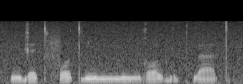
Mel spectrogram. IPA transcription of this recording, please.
ŋ ɡ ɛ t f ɔ t ʎ ĩ mː ĩ ŋ ɡ ɔ lˠ ɡʷ ʌ kʷʰ a t

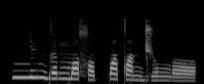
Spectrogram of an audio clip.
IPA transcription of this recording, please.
nː y˦ ŋ ɡ œ˧ ŋ͡m ɔ˧ sˤ œ˨ pː a˧ tˤ i˨ n d͡ʒ o˨ ŋ ɔ˨

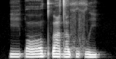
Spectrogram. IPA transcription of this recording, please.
iː p ɔː kʷʼ iː dˤ iː xʷ e xʷ i

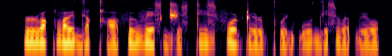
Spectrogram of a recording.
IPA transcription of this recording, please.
ɹ u˦ q β ə˦ e̯ d̪ i˨ qʰ ɔ˨ θ ɯ˦ β e˦ s d͡ʒ ʏ˨ s t i˦ z f o˦ ʈ ʏ˨ ɹ kʷʼ i˨ ɖ ɓ u˦ d̪ i˦ s β ə˨ ɓ ʏ˦ o̯

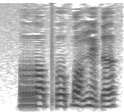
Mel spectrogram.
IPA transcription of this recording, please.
r ɔ˨˩ pʼ o˨˩˦ ɓ ɔ˨˩˦ n ẽ˨˩ ɗ ə˨˦

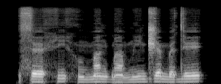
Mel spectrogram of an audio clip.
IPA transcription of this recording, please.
s ɛ˨ h ĩ˧ h ũ˨ m ã˧ ɡ͡b ã˨ m ĩ˨˦ d͡ʒ ɛ˦˨ m ɛ˨˦ d e˦

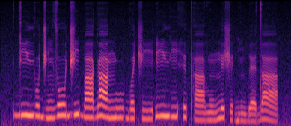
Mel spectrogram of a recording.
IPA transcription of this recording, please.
d iː˨ j ʊ˨ d͡ʒ ĩ˨ z oː˦ d͡ʒ i˦ b aː˨ ɡ aː˦˨ ŋ uː˨ ɡʷ ɛ˨ t͡ʃ iː˨ ɗ iː˦ j iː˦ h ɪ˦ pʰ aː˨ v ũ˨ ŋ e˦ ʃ e˨ ɡ͡b ĩ˨ ɡ͡b ɛ˨ d a˦˨

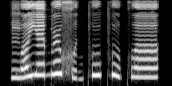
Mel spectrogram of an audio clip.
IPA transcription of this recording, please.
ŋʷ ʌ˨˦ j ɛ˦ b ə˞˦ xʷ ɪ˨ ɡ pʰ u˦ pʰ u˦˨ kʷʰ ʌː˦

